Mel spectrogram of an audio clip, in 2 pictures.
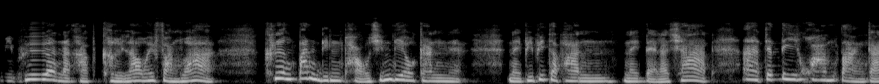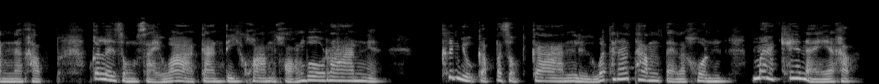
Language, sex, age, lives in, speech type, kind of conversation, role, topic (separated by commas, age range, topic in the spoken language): Thai, male, 30-34, Thailand, read, expert-assistant, asker, ของโบราณหนึ่งชิ้นสามารถมีหลายความหมายได้จริงหรือเปล่า แล้วใครเป็นคนตัดสิน?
